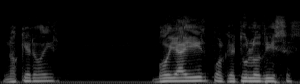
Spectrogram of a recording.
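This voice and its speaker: A man's voice: very high voice, steady tone, measured pace, gravelly, sharp tone, voice pushed up, exaggerated voice. A man voicing a reluctant, grumbling prophet who complains while giving in, recorded in an echoey hall with a faint hum.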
